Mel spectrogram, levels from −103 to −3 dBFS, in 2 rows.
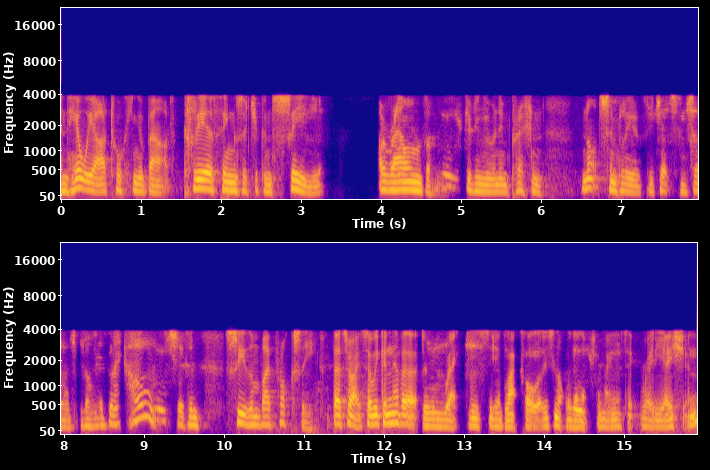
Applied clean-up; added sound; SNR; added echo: neural mask model Resemble Enhance denoiser.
